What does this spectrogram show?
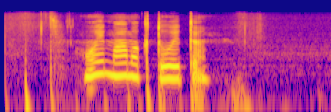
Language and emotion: Russian, neutral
